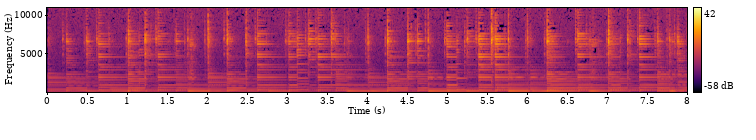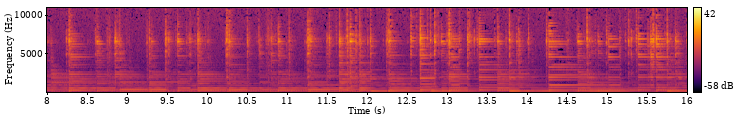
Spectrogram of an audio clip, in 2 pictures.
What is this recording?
WAITING Guitar
A collection of samples/loops intended for personal and commercial music production. For use
All compositions where written and performed by
Chris S. Bacon on Home Sick Recordings. Take things, shake things, make things.
acapella, acoustic-guitar, bass, beat, drum-beat, drums, Folk, free, guitar, harmony, indie, Indie-folk, loop, looping, loops, melody, original-music, percussion, piano, rock, samples, sounds, synth, vocal-loops, voice, whistle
